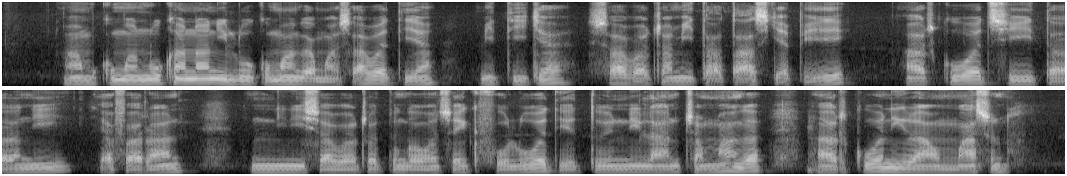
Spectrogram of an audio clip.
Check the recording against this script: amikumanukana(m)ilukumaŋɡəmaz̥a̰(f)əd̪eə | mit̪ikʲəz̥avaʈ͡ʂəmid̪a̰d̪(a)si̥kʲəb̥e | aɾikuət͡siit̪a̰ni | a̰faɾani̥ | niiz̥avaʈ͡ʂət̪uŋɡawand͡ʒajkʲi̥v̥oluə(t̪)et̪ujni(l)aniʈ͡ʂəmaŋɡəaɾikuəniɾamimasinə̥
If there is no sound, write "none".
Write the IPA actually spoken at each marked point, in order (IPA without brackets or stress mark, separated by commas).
n, v, a, d̪, l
